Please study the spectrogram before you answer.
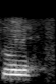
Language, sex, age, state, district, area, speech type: Urdu, male, 18-30, Delhi, East Delhi, urban, conversation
